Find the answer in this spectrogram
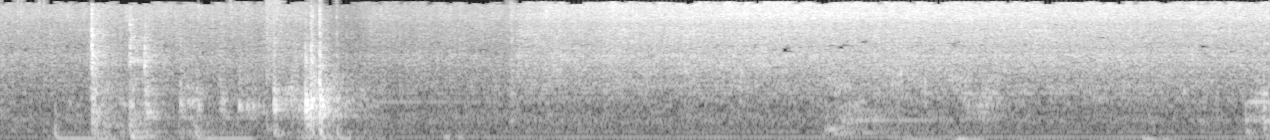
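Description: Onion, tomato and spice masala sizzling in a wok while a spatula stirs and scrapes the pan, with a sharp knock of the spatula about one and a half seconds in. After about two seconds the stirring stops and only a steady sizzle of frying remains.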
